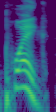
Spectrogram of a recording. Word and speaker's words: Puig: Pueg. Or is it? Oh, you're saying Pueg. Not Puge. Pueg.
